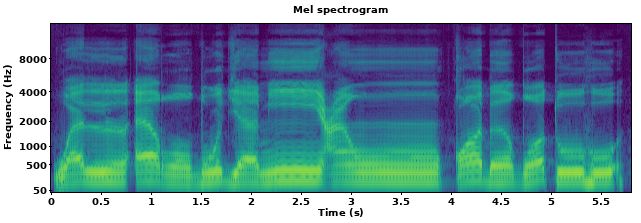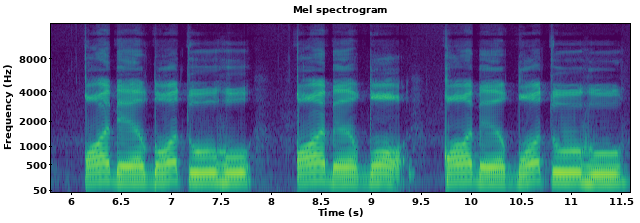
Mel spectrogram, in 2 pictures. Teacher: qafnya tebal, banya tipis, dotnya tebal.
